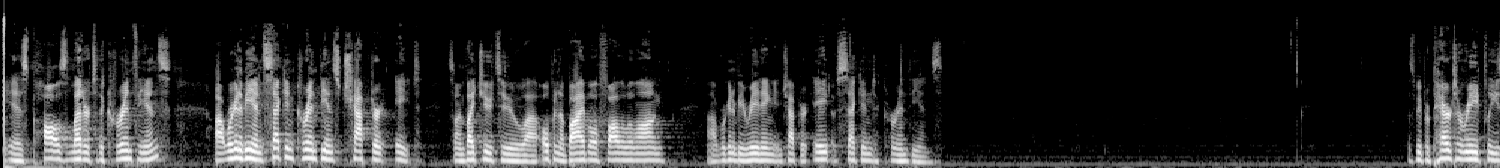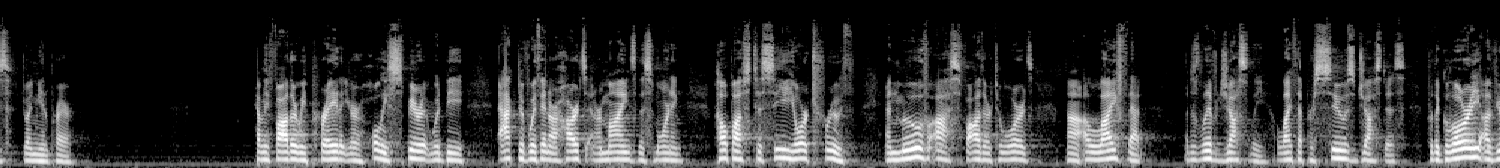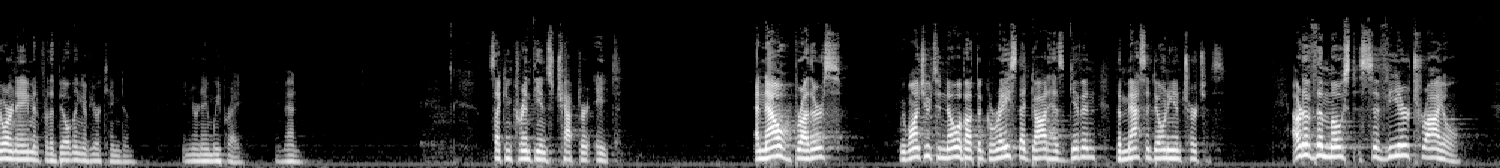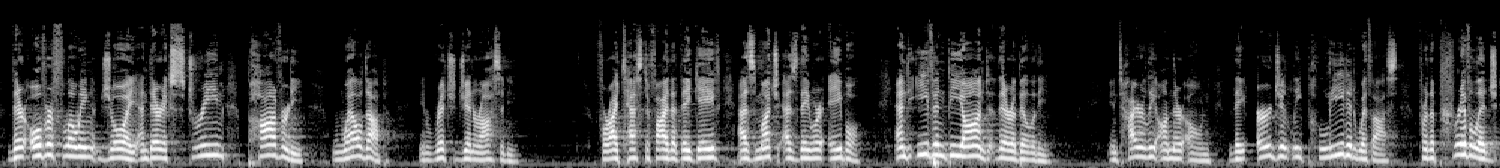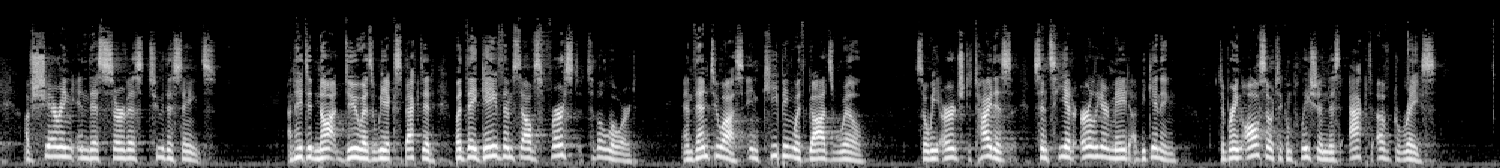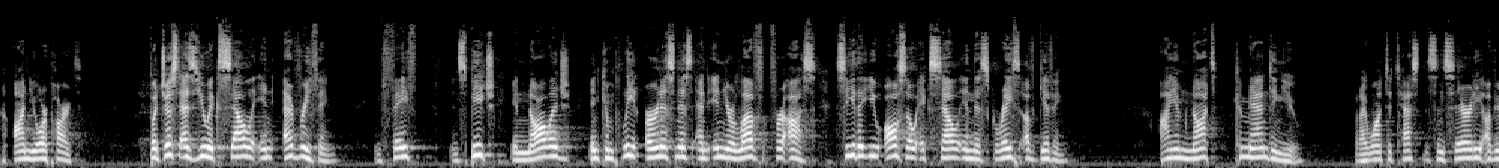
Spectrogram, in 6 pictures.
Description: A message from the series "Living Justly."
